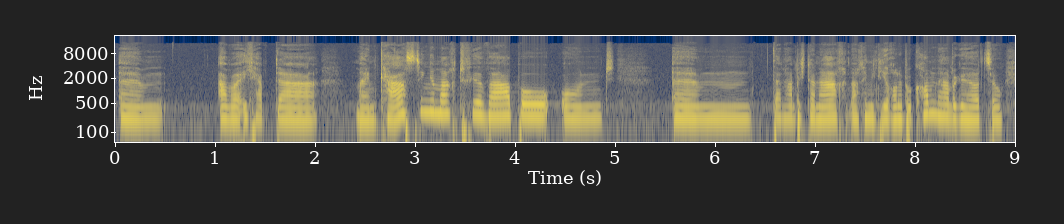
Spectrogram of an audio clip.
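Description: Dutch-accented actress, melodic speech. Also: female voice, mid-range voice, steady tone, measured pace, darkish tone. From Netherlands. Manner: thoughtful, hesitant, melodic phrasing. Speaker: stage actress, guest. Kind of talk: casual podcast chat.

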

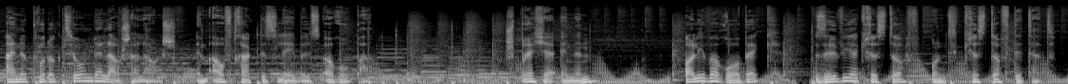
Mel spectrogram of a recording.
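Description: A man reading out the closing credits of a podcast in an even, matter-of-fact way. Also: lowish voice. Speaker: announcer.

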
